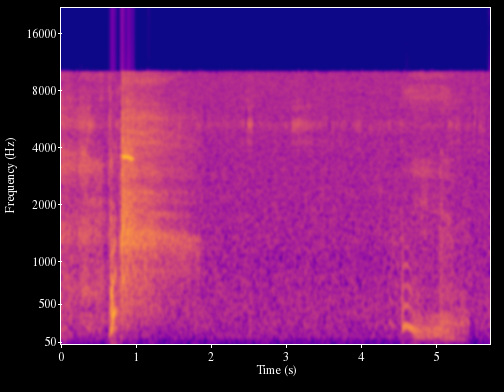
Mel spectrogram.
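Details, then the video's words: Pete, a 10-year-old pet beagle, asleep: a sharp nasal snort bursts out early, then near-silence, then a short, low, throaty snore with a buzzing tone, all in a quiet indoor room. "Pete the Beagle Sleeping and Snoring"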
